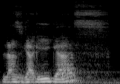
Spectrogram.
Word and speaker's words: Les Garrigues: Donc, ce Cervolas, qui a ce surnom des Garrigues, Las Garrigas, en catalan, mais ça s'écrit exactement pareil qu'en français.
